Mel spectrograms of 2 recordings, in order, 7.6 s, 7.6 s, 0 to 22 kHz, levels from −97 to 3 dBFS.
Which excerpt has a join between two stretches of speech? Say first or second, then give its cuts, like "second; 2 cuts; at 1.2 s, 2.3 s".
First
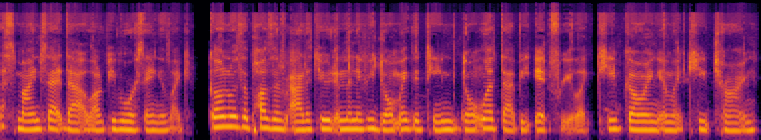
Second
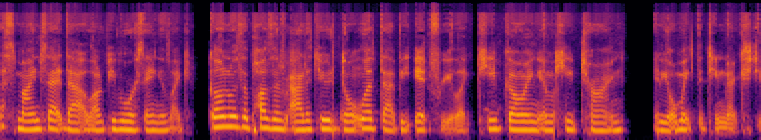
second; 3 cuts; at 3.3 s, 5.5 s, 6.6 s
